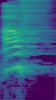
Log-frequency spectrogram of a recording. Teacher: فا کو ادا کرتے ہوئے آپ کا ہمس جاری ہو، آپ کا سانس جاری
